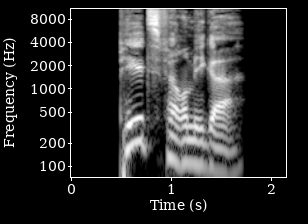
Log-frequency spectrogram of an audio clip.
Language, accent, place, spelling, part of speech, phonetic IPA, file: German, Germany, Berlin, pilzförmiger, adjective, [ˈpɪlt͡sˌfœʁmɪɡɐ], De-pilzförmiger.ogg
- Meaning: inflection of pilzförmig: 1. strong/mixed nominative masculine singular 2. strong genitive/dative feminine singular 3. strong genitive plural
